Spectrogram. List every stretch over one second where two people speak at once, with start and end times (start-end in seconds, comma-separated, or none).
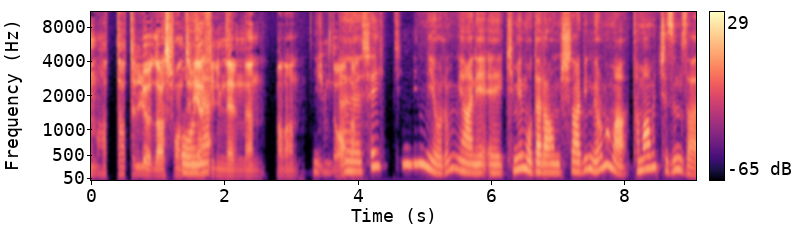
none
